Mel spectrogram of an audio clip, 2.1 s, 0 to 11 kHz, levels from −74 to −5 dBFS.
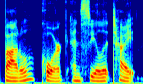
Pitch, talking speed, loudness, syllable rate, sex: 150 Hz, 170 wpm, -18 LUFS, 4.0 syllables/s, female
